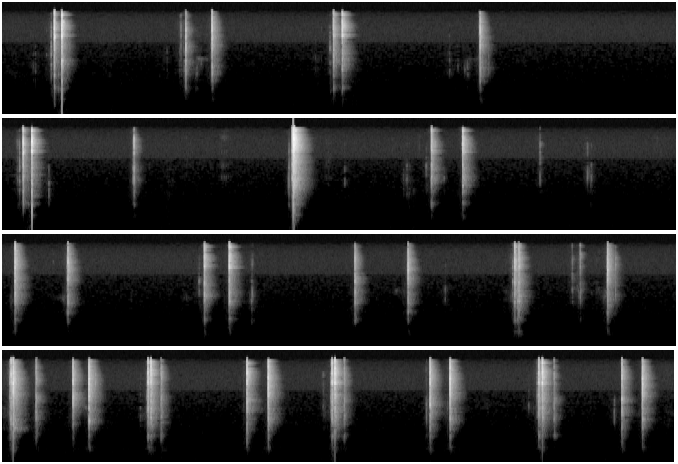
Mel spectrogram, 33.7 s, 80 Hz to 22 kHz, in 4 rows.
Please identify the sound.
Random clicks from a Colt 45 replica.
